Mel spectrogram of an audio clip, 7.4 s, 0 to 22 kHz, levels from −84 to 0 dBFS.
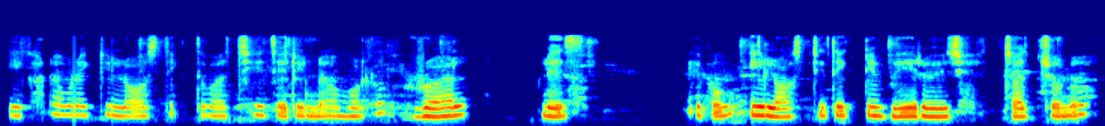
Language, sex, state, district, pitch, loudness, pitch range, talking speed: Bengali, female, West Bengal, Jalpaiguri, 245 Hz, -22 LUFS, 230-265 Hz, 180 wpm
